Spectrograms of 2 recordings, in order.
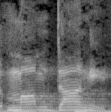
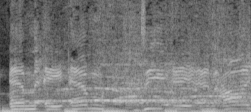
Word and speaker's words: Mamdani: The name is Mamdani. Mamdani.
